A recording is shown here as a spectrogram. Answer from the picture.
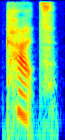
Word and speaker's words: cut: 喉の奥の方を意識して、あ、あ、 cut、あ、あ、 up。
